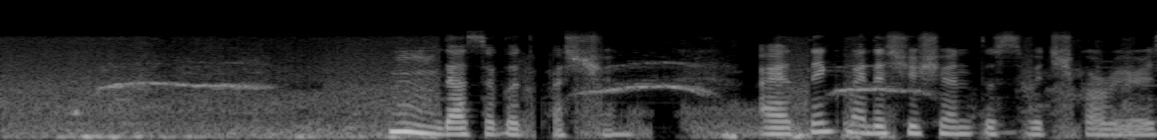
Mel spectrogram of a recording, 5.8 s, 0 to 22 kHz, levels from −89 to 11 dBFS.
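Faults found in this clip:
Speech suppressed in double talk, 2.21–3.82 s: near-end speech pulled down by up to about 40 dB, dipping and breaking up in pieces for roughly 1.5 s. Likely the echo canceller ducking while the far side talks.

Same symptom, 4.07 s to end of clip: speech dropped by up to about 40 dB. Unlike packet loss, the gaps likely track the other talker's activity.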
